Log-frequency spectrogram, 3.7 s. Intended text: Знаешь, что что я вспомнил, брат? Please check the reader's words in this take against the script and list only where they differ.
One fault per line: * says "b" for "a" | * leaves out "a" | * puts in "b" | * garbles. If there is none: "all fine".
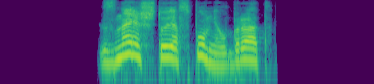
* leaves out "что"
